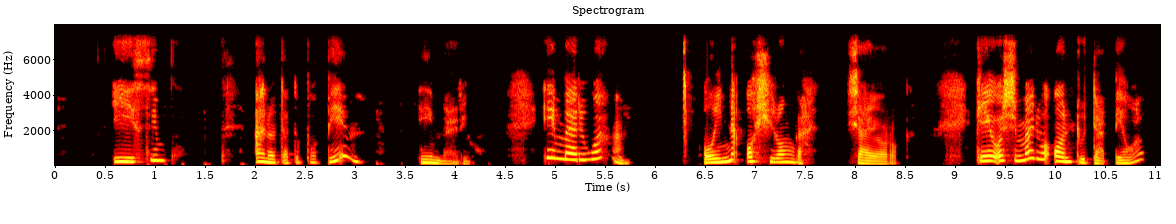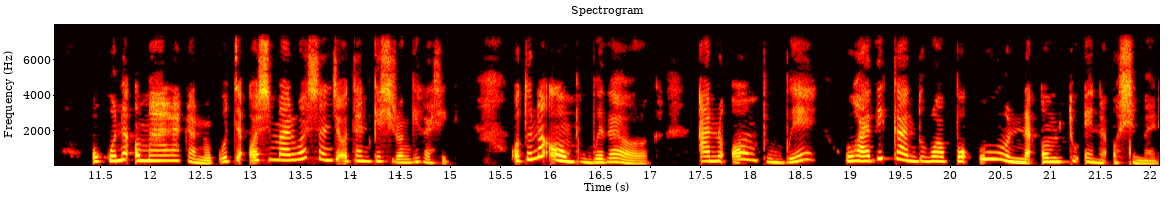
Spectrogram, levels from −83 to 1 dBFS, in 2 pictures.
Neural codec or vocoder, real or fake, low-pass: none; real; 7.2 kHz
